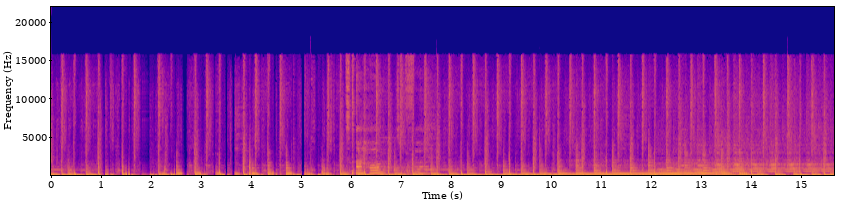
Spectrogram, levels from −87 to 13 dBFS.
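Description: From 0.85 to 6.11 s there is repeated packet loss (robotic sound): dozens of short dropouts, the longest 138 ms, each patched by extending the preceding sound. About a third of the stretch is filled this way, giving choppy audio with fragments missing.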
